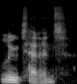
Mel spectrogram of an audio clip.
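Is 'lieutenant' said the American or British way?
American. The first syllable sounds like 'loo'. The speaker calls it wrong. "is American pronunciation"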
